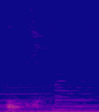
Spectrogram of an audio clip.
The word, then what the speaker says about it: Bochum: Also, definitely I- not pronounced Bochum, in case you're wondering. It is pronounced Bochum.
